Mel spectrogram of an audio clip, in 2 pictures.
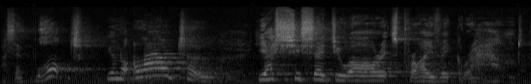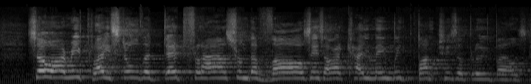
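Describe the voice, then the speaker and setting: A man from South East England giving a halting, heartfelt talk with slides, sharing a personal testimony. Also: very high voice, expressive, a little hiss or hum. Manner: halting, heartfelt, with many restarts. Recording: echoey hall with long reverb.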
